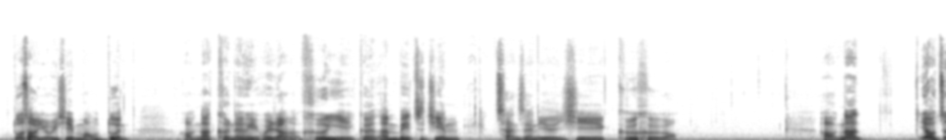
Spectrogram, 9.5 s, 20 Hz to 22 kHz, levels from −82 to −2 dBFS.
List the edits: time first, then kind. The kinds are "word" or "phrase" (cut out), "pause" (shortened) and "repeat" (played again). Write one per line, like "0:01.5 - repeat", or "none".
0:08.1 - pause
